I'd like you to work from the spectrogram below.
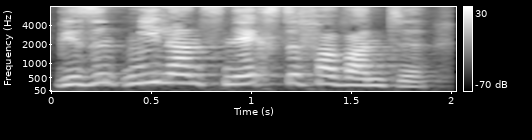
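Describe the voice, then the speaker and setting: A woman's voice: sits high, measured pace, voice pushed up. A woman voicing a haughty older grandmother who scolds indignantly in an audiobook.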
